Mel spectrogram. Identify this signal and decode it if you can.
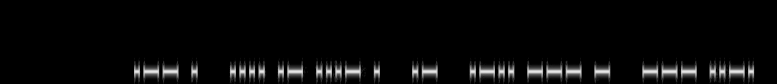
Morse code, heard as a keyed tone, about 25 wpm, 600 Hz. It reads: WE HAVE A LOT OF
